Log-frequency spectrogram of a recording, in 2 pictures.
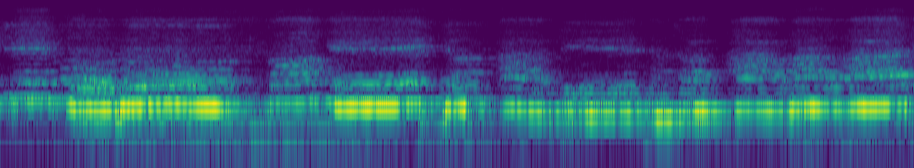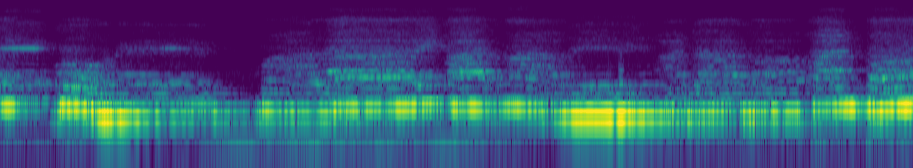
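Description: Young boys singing a melody together into microphones, unaccompanied, in short phrases with a brief pause about two-thirds of the way through.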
